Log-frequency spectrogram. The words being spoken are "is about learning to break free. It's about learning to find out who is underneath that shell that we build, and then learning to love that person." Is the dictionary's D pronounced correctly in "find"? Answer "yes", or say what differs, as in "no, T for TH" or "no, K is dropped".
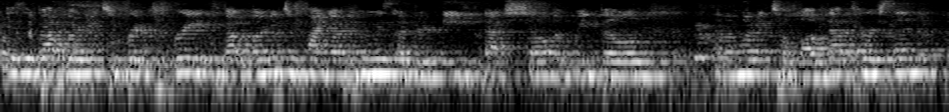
yes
